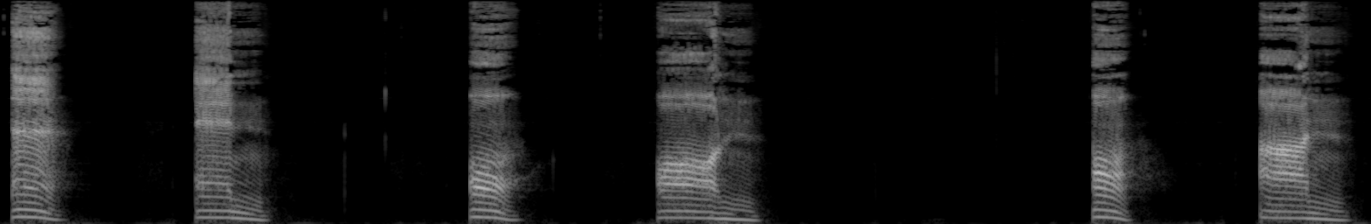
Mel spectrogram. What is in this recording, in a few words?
Nasal Vowel vs Nasal Consonant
